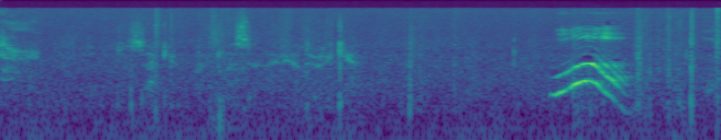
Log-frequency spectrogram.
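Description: An owl gives a single loud, rich hoot near the end, swelling up in pitch and then sliding down. Faint, hushed voices murmur earlier.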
